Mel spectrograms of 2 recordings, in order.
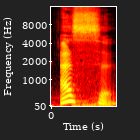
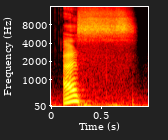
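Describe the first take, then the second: First: The s sound ends with a bouncing release. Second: The s sound flows out long and smooth. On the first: The speaker calls it wrong. "memantulkan huruf sin ketika mati ya. ... Contoh yang salah seperti ini" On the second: The speaker calls it right. "Yang tepat seperti tadi"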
